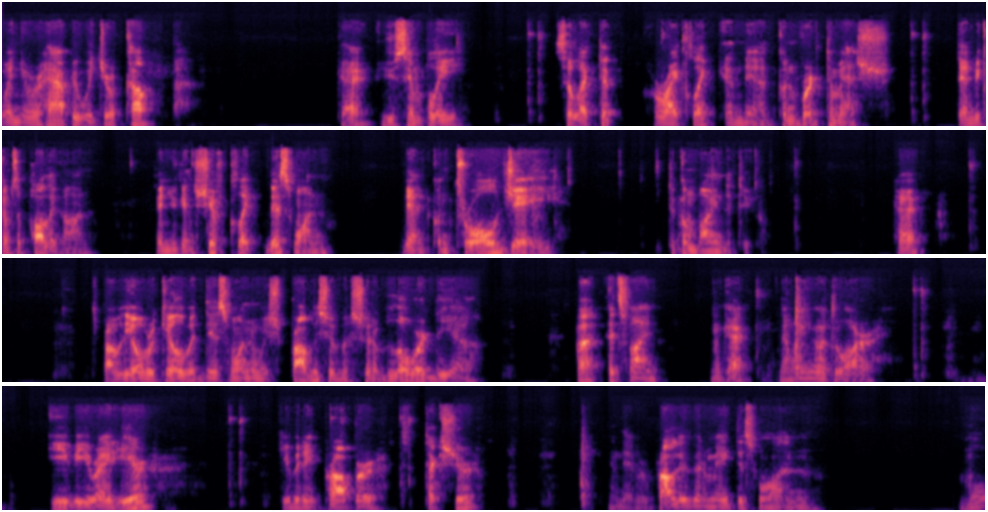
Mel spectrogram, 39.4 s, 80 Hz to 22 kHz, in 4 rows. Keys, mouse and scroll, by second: 5.4 click, 6.7 right click, 12.1 shift+click, 16.1 ctrl+j, 17.5 Tab, 17.8 middle click, 25.5 Tab, 25.9 middle click, 30.2 click, 31.9 click, 33.0 click, 33.7 click, 37.1 click.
